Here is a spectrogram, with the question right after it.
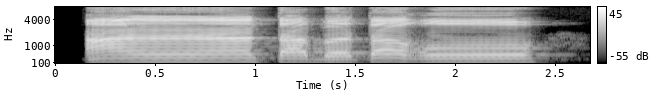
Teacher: نون کو ناک میں پڑھنا ہے، 1 سیکنڈ لمبا کھینچ کے پڑھنا ہے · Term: اخفا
